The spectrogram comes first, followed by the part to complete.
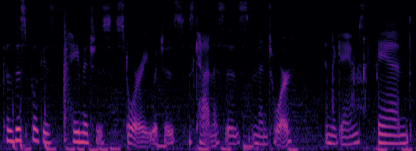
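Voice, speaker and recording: A young woman vlogging casually about her reading, chatty and excitable, saying "like" a lot. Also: low voice, slow pace, vocal fry, noisy background. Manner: chatty and excitable, heavy use of "like". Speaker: book vlogger. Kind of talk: casual vlog chat. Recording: background music under the voice.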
